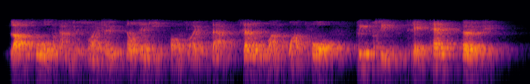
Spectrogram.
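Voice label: public places airport announcement male english last call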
